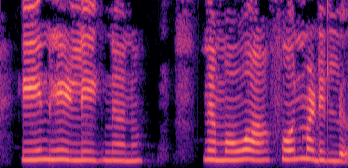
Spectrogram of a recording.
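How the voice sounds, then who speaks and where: A woman performs a cartoonish character voice at an extremely high pitch with monotone, flat intonation. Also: fairly slow pace. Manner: chatty, cheeky.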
